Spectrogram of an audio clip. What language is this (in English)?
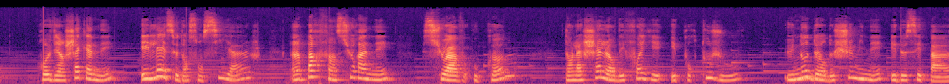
French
